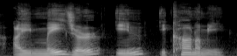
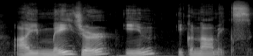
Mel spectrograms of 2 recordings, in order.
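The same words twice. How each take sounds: First: Very slow, economy 앞에 힘준 틀린 문장; 천천히 또박또박, economy를 잘못 강조해 읽기; wrong word stress. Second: Very slow, economics의 no에 강세 주기; 천천히 또박또박 바른 강세로; correct stress. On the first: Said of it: "이거는 경제예요". (틀린 강세로 천천히 또박또박) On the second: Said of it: "이렇게 하셔야 돼요". (바른 강세로 천천히 또박또박) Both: Shown as a demonstration.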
